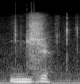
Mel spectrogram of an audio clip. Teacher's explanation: is a palal affricate voice consonant unlike the Z hat check produce the J hat check Sound by briefly stopping the Air Stream and then releasing the articulator so that the noise is produced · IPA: /dʒ/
